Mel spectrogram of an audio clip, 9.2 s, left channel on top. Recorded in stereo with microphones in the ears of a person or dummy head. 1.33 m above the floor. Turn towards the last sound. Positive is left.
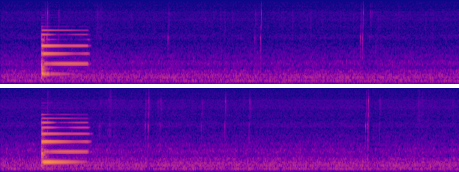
turn(degrees=20)  # may be behind; listen again after turning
